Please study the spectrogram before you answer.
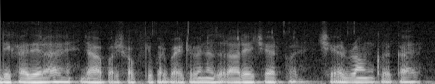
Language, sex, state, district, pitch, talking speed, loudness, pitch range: Hindi, male, Bihar, Araria, 100 Hz, 275 wpm, -14 LUFS, 95-110 Hz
